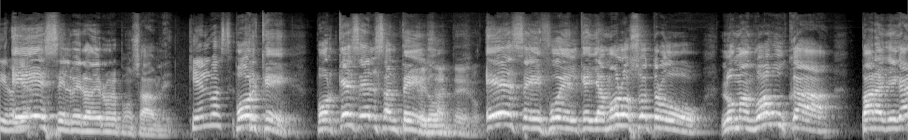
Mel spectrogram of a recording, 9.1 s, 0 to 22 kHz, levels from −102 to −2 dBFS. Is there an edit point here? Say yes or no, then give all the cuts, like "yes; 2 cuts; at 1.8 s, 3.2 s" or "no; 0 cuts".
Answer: no; 0 cuts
